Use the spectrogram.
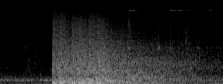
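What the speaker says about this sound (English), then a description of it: "seeing if the rookies can get the job done by shooting over low cover" Rookie soldiers in the video game XCOM fire over low cover, a sudden loud burst of gunfire that cracks in close and then rolls off into a slowly fading rumble.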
